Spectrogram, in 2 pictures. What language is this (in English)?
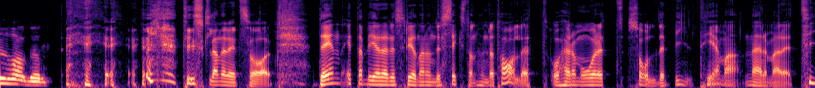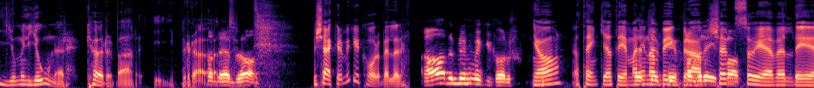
Swedish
